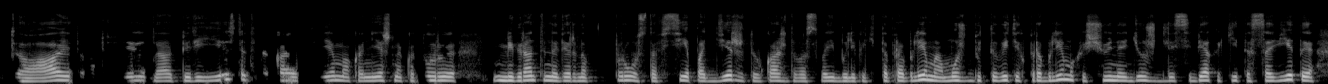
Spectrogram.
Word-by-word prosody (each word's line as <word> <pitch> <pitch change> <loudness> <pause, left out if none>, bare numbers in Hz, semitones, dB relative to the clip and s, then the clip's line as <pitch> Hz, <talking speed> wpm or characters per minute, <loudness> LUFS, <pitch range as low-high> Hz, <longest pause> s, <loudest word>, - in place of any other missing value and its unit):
Да, 155 +4 +2
это 195 - 0
вообще, 180 +1 -7
да, 160 0 -2
переезд. 175 +8 -1
Это 210 - -5
такая 175 -1 -3 0.2
тема, 185 -2 0
конечно, 170 +2 0
которую 180 +2 +1 0.4
мигранты, 185 +1 +3
наверно, 170 -2 +2
в, - - -21 0.2
просто 175 -4 0
все 180 +5 -1
поддержат, 165 +2 0
и - - -1
у 150 - -7
каждого 155 -2 -2
свои 165 +2 -1
были 155 0 -1
какие-то 160 +3 -5
проблемы. 180 +4 +4
А 160 - +1
может 170 0 +1
быть, 175 +1 -5
ты 185 - 0
в - - -5
этих 190 -2 0
проблемах 185 +4 +1
ещё 165 +4 -3
и 190 - +5
найдёшь 180 -1 +1
для 155 +3 -6
себя 170 +3 +1
какие-то 175 -1 -7
советы, 175 +3 +2
175 Hz, 165 wpm, -26 LUFS, 165-185 Hz, 0.4 s, и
